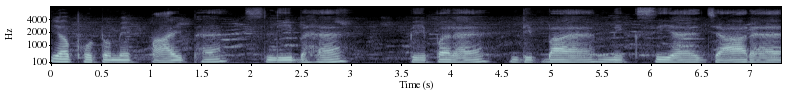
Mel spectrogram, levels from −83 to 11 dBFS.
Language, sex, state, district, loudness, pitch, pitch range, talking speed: Hindi, male, Bihar, West Champaran, -20 LUFS, 115 Hz, 110-120 Hz, 130 wpm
